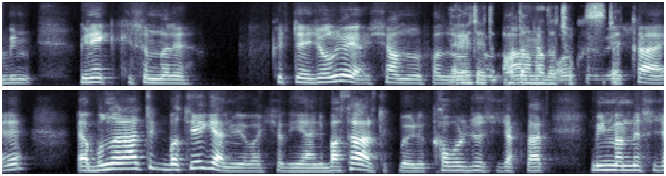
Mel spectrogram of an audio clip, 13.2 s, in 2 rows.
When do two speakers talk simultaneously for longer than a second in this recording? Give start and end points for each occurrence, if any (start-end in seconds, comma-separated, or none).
4.5-6.4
